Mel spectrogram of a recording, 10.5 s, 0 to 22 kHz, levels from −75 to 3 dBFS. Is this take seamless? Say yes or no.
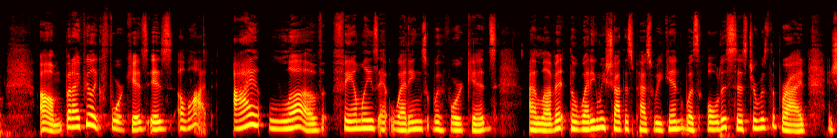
yes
